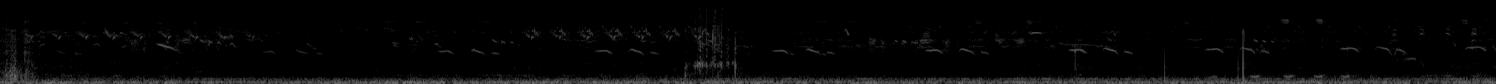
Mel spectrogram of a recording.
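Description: Many small birds chirping on and off in a busy chorus over a low, steady background rumble, with a short noisy rustle about seven seconds in.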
